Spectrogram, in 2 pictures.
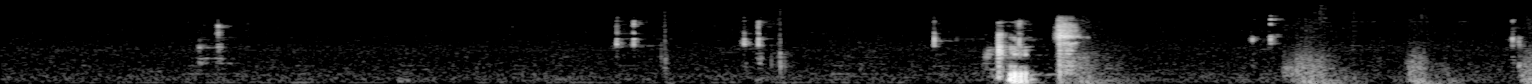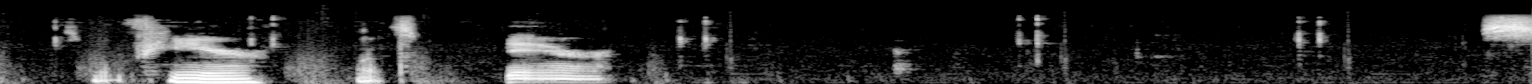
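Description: Soft interface clicks sound now and then as game menus open and close.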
